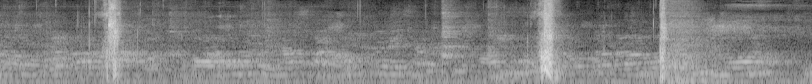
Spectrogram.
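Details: Chihuahua named Lulu sneezing repeatedly at the change of seasons, part of a run of eight sneezes; three short, sharp explosive bursts, one early and two close together near the end, over a quiet indoor background.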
